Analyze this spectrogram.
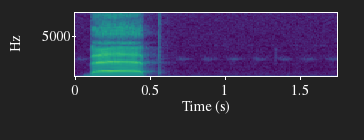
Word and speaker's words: แบบ: เบง La consonne initiale est le B, la voyelle c'est le E long, et la consonne finale c'est le B aussi, mais il est prononcé P. Donc, BEP.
